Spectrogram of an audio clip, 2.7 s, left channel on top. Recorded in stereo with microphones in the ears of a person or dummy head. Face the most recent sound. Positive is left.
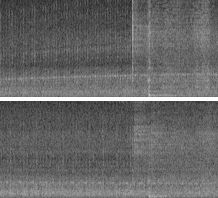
turn(degrees=85)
